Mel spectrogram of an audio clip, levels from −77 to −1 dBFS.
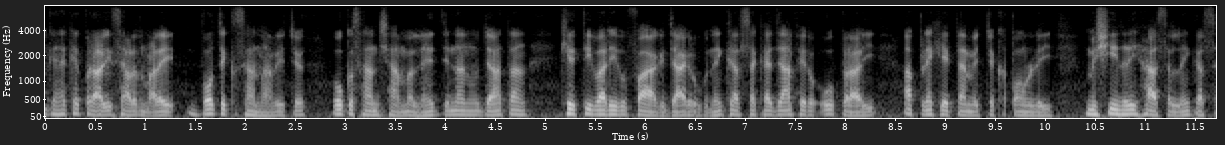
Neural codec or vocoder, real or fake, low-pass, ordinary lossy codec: codec, 16 kHz, 0.8 kbps, ZipCodec; fake; none; none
